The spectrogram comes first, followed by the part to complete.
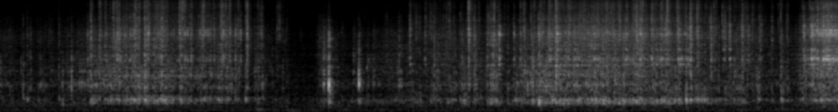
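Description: Salt being poured over the ice cubes in an ice cream maker's bucket: a dense rattle of small grains landing on ice. It pauses briefly about three seconds in, with a couple of single clicks, then runs on.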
